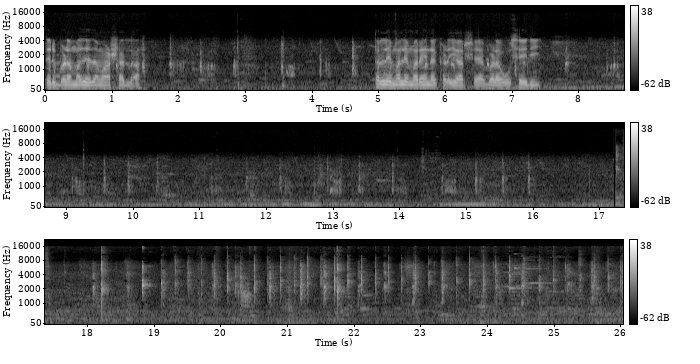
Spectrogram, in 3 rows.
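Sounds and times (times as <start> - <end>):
rapid sharp clicks: 18.2 - 26.0.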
